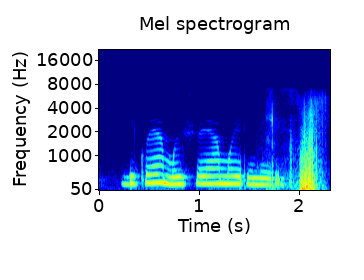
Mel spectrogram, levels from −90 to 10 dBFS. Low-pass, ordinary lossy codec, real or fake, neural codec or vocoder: 7.2 kHz; none; real; none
